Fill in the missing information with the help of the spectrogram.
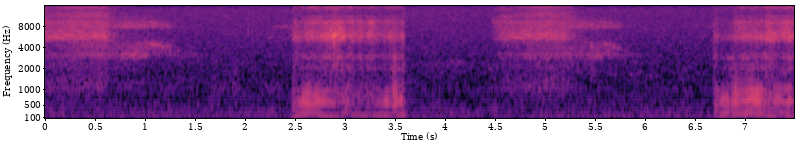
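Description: Two rattling, buzzing snores on the in-breaths, about four seconds apart, with faint background hum; snoring in a sleeping cat.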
